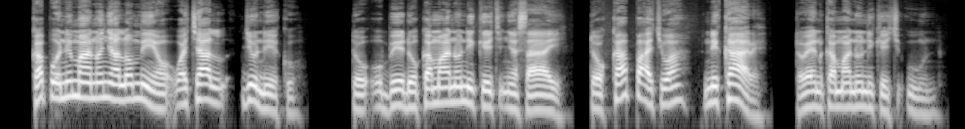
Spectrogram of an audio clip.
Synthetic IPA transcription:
kaponimanɔɲalɔmɪjɔ̰wat͡ʃald͡ʒoneko | tɔʔobedokamanɔniket͡ʃɲasaɪ̰ | tɔkapat͡ʃwanɪkaɾɛ̰ | tɔɛnkamanoniket͡ʃun

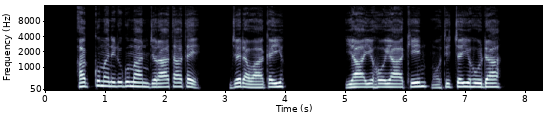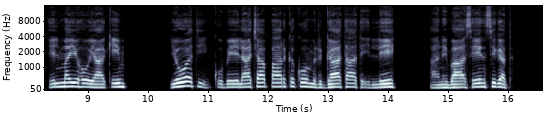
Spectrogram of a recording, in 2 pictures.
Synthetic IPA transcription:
ʔɐkːʊmɐnɪᶑʊɡʊmaːnd͡ʒɪɾaːt̪aːt̪ɐʔɛ | d͡ʒɛᶑ̪ɐwaːkʼɐjːɔ | jaːjɛɦɔjaːkʼiːnmo̞ːt̪ɪt͡ʃːɐjɪɦuːd̪aː | ʔɪlmɐjɛɦɔjaːkʼiːm | joːɐt̪ɪkʼʊbeːlaːt͡ʃaːpʼːaːɐɾkɐkoːmɪɾɡaːt̪aːt̪ɛɪlːe̞ː | ʔɐnɪbaːseːnsɪɡɐt̪ɐ̥

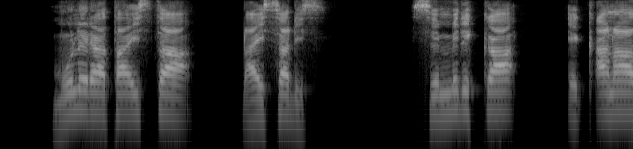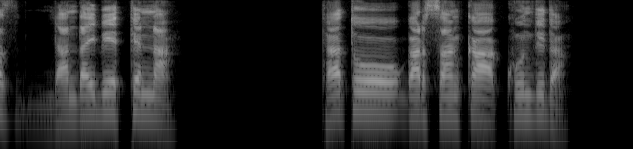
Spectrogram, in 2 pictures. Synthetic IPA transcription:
mʊlɛɾɐt̪ɐɪst̪ːɐ | ɗɐjsːɐd̪ɪs | sɪmːɪd̪ɪkːɐ | ɛkʼːɐnaːsd̪ɐnd̪ɐjbe̞ːt̪ːɛnːɐ̰ | t̪ɐt̪oːɡɐɾsɐŋkːɐkʊnd̪ɪd̪ɐ̰

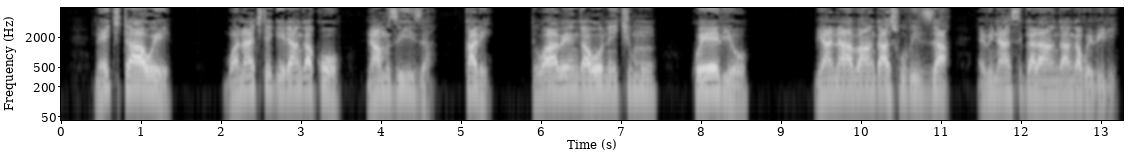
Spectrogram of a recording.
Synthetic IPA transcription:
ne̞ːci̥taːwe̞ | βwanaːci̥te̞ɡe̞ːɾaːŋɡako̞ | naːmuziːza̰ | kale̞̰ | te̞waːβe̞ːŋɡawo̞ne̞cimu | kwe̞ːβjo̞ | βjaːnaːβaːŋɡaːsuβizːa | eβinasiɡalaːŋɡaːŋɡaβwe̞βḭɾḭ

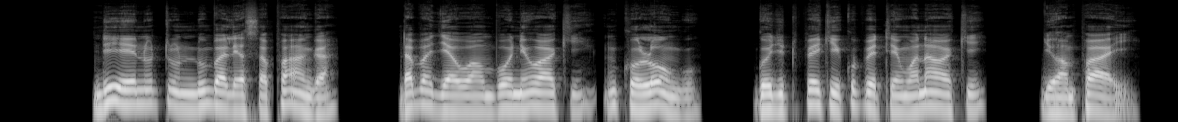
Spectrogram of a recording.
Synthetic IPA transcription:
ndijɛnutun̩dumbalijasapaŋɡa | ndabaɟawambɔniwakiŋ̩kɔlɔŋɡu | ɡɔɟutu̥pɛkikupɛtɛmwanawaki | ɟwam̩paḭ

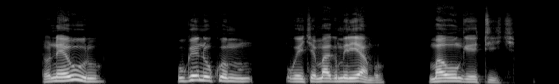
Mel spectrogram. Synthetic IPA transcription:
tɔnɛuɾu | uɡenokwom | wet͡ʃemaɡmɪɾjambɔ | maoŋɡetit͡ʃ

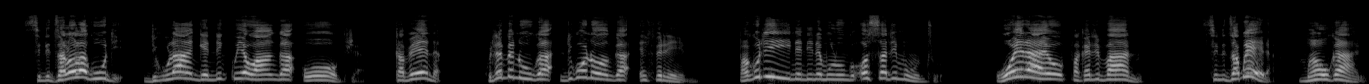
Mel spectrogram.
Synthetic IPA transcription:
sindid͡zalɔlak̬ut̬ḭ | ndikulaŋɡɛndiŋ̩kujawaŋɡawɔːpʰja̰ | kapɛna | kutɛmbɛnukandikwɔnɔŋɡaɛfɛɾɛ̰ːmu | pakutiːnɛndinɛmuluŋɡuʔɔsat̬imuntʰu̥ | wɔjɛɾajɔpakatipaːnu | sindid͡zaɓwɛɾa̰ | mwaukaːli

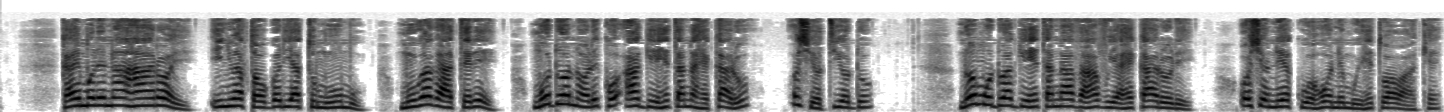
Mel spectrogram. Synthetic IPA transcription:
kaemoɾenaɦaɾɔe | iɲwatɔːɡɔɾiatumuːmu | muːɣaɣaːteɾe | moːdoːnɔɾekoʔaɡehetanaɦɛkaɾo | oɕijɔtiodo | nɔmoːdoaɡehetanaðahavujaɦɛkaɾoɾe | oɕjɔneɛkuɔɦwɔnemweɦetwawakɛ

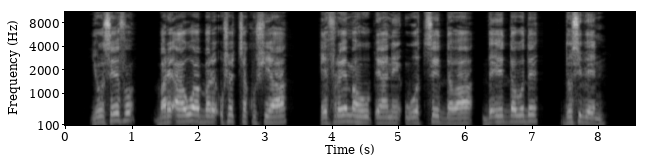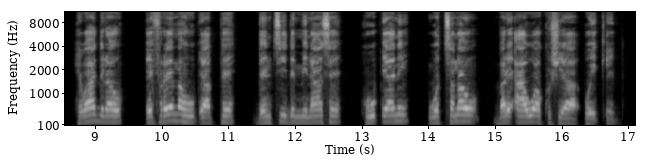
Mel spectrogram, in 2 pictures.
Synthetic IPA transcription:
jo̞ːse̞ːfɔ | bɐɾɛʔaːwʊwaːbɐɾɛʔʊʃ̬ɛt͡ʃːɐkʊʃɪjaː | ɛfɾe̞ːmɐhuːpʼːɪjaːnwɔt͡sːe̞ːd̪ːɐwaːd̪ɛʔe̞ːd̪ːɐwɔd̪ɛ | d̪ɔsɪbe̞ːn | hɛwaːd̪ɪɾɐw | ɛfɾe̞ːmɐhuːpʼːɪjaːpːɛ | d̪ɛnt͡sːiːd̪ɛmɪnaːsɛ | huːpʼːɪjaːn | wɔt͡sːɐnɐw | bɐɾɛʔaːwʊwaːkʊʃɪjaːɔjkʼːe̞̰ːd̪ːɐ

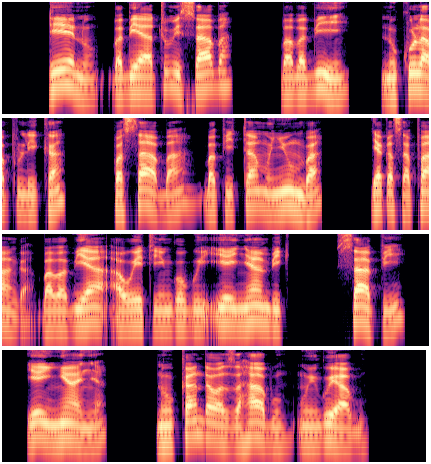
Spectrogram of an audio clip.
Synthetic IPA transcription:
ndiɛnubabiaːtumisaba | bababiː | nukulapulika | kwasababapitamuɲumba | ɟakasapaŋɡa̰bababiaa̰wɛtiŋɡɔbṵjɛiɲambi | sapi | jɛiɲaɲa | nuːkandawazaɦabuŋ̩wiŋɡujabu

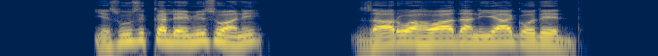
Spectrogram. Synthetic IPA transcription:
jɛs̬uːs̬ɪkːɐle̞ːmɪs̬ʊwaːn | zaːɾʊwaːhɐwaːd̪ɐnjaːɡɪɔd̪e̞ːd̪ːɐ̥

